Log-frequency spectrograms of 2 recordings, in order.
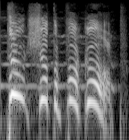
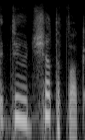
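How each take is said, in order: First: High, loud, drawn-out outburst; exasperated yell. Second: High, soft, strained plea; hushed exasperation. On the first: To the stranger spoiling Inception, exasperated yell. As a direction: explode at someone who won't stop talking. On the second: To the stranger who keeps talking, hushed exasperation. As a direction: plead quietly for them to stop. Same plea, held back. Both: Acted.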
